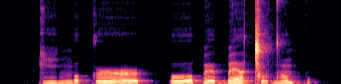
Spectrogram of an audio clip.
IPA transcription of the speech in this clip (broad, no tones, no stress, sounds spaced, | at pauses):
k i ŋ o k ə˞ | o ɓ ø ɓ ɛ ɐ̯ ǀ u d õ kʷ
